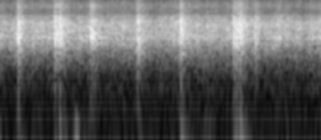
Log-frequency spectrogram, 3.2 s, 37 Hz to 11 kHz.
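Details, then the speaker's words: Ultrasound recording of electrical tracking on an insulator, taken 30 days after an earlier recording: irregular sharp crackling pops over a steady hiss, more frequent than before, suggesting the discharge has worsened over time. "oh boy a lot of popping going on there isn't it"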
